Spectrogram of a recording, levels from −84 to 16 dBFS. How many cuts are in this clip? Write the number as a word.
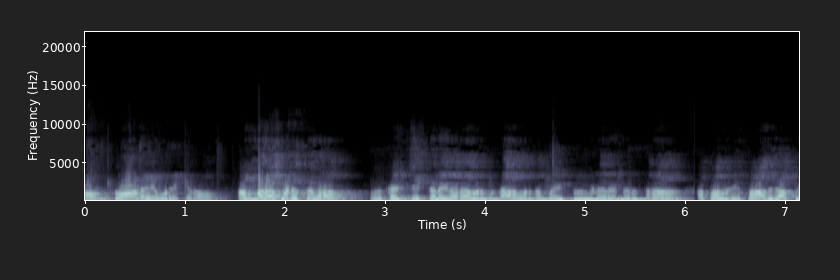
three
